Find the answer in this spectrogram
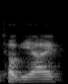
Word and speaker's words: Togiai: is it doug just told me how to pronounce his name togiai i he might be looking at like 250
